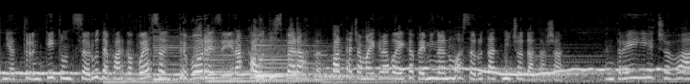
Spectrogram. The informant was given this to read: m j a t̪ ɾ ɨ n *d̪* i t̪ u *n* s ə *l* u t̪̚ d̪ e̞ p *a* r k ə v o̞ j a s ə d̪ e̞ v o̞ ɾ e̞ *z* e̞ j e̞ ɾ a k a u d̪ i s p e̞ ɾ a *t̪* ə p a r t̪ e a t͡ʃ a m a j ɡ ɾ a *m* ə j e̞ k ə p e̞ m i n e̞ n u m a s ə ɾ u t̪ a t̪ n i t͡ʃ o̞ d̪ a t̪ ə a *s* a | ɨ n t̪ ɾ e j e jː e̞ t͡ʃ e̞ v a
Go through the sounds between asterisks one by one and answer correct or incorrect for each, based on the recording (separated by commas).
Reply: incorrect, correct, incorrect, correct, correct, correct, incorrect, incorrect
